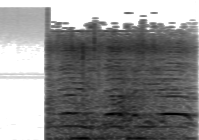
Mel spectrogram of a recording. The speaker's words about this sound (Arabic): لعدي التميمي هتفت الجماهير، وعلى روحه وقف الفلسطينيون دقيقة صمت. فحالة من الحداد والغضب عمت قطاع غزة، حيث تجمع المواطنون بدعوة من فصائل المقاومة لدعم أهل الضفة والقدس المحتلة.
